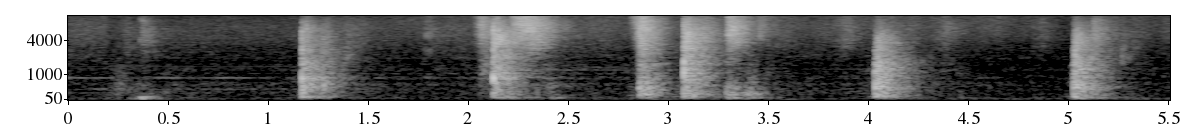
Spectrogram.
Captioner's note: Fredriech stomping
